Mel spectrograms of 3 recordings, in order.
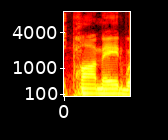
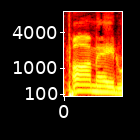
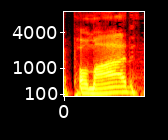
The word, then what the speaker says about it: pomade: From the second I used this pomade, which I didn't know how to say it. What's this? Pomade? No, it's pomade. – Yeah, pomade.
